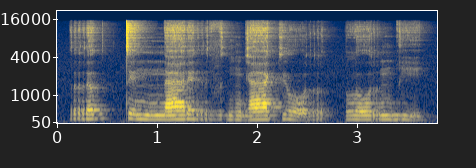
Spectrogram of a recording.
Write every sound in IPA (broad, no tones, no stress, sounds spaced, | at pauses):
r ə ɡ tː ɪ nː æ ɾ ɪ r v ɪ ɡ ŋ ɡ æ kʲ oː r | l o r m b i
